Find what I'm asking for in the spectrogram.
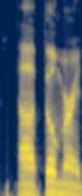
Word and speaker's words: Bill Murray: Bill Murray, just like the guy.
